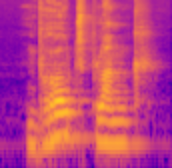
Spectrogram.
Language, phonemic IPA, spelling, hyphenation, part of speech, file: Dutch, /ˈbroːt.plɑŋk/, broodplank, brood‧plank, noun, Nl-broodplank.ogg
- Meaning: breadboard; a cutting board, especially used for cutting or carrying bread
